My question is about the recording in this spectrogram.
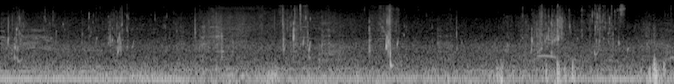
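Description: A hooked roach splashing lightly at the river's surface and a landing net dipping into the water as the fish is netted, with scattered light clicks and taps of the pole and tackle being handled over a low steady hum.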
